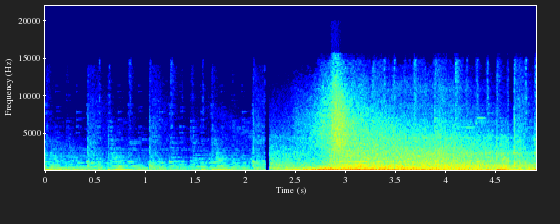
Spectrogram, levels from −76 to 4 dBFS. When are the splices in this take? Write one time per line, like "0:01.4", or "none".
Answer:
0:04.0

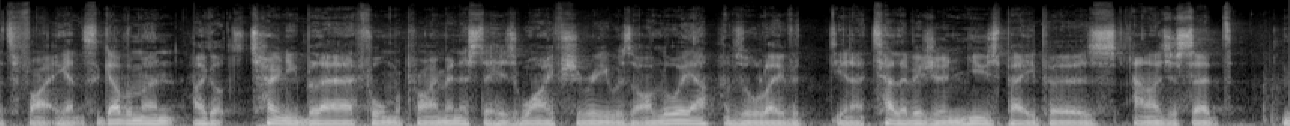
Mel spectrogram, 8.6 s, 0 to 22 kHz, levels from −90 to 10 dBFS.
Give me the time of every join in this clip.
0:01.3
0:04.8

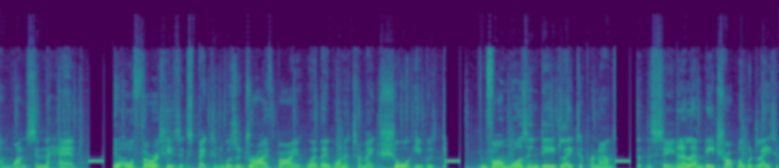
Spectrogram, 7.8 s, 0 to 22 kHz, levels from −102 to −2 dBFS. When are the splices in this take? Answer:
0:06.7

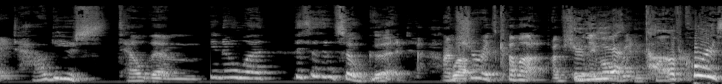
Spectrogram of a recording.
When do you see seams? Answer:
0:02.0

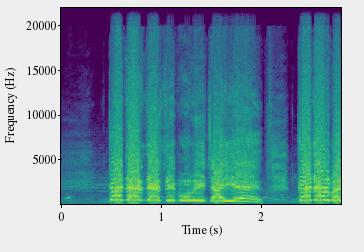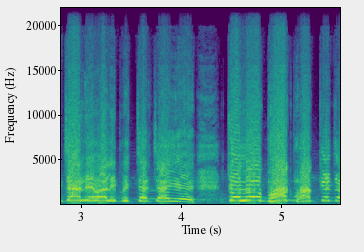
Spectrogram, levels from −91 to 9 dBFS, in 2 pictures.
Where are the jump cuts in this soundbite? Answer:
none

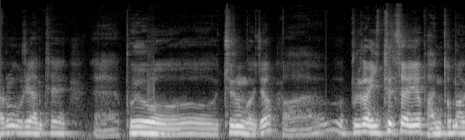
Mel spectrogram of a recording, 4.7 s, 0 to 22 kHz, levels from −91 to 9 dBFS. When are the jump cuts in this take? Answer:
none

